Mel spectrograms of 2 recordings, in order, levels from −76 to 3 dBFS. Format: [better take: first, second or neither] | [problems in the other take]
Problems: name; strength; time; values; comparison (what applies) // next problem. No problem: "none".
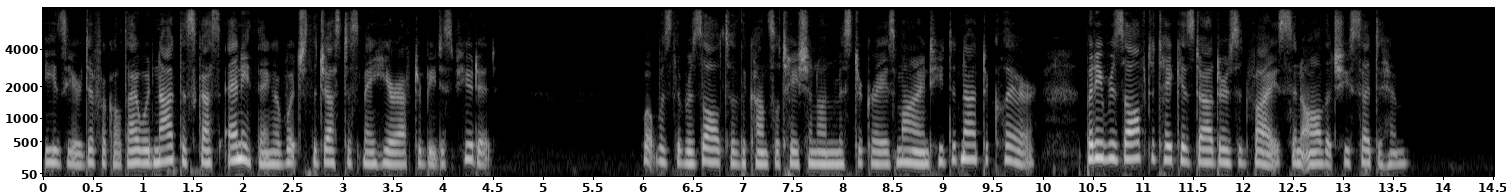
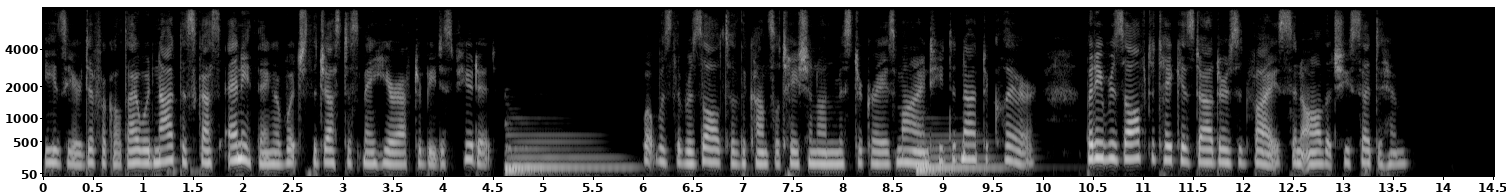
first | noise reduction (classical method log-MMSE)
